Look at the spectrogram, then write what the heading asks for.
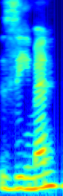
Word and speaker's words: Zemon: have a special guest his name is Zeman did I pronounce that right Zan you did you okay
